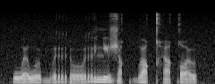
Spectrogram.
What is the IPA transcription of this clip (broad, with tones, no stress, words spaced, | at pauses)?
wə˨˩˦wʊ˨˩˦bʊ˨˩˦r ɾoː˨˩˦r lʲɘ˦˨ʒə˨˩qbo˦˨ qʰi˨˩˦qwʊ˩˥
